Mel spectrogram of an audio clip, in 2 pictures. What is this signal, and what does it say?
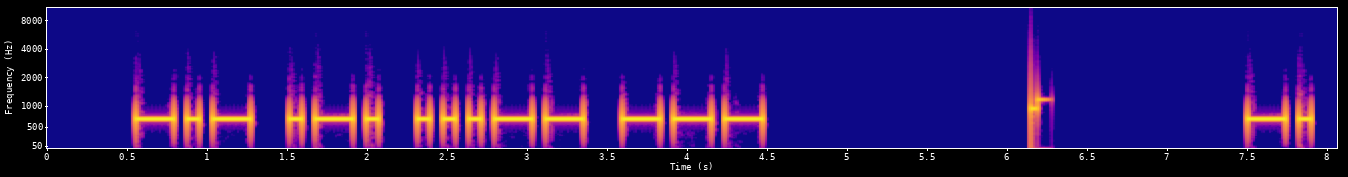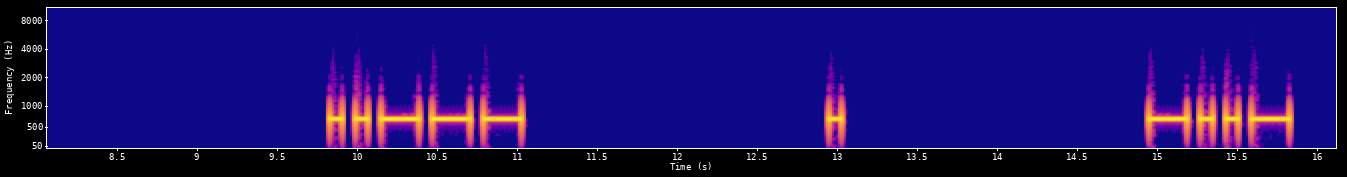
Morse code, heard as a keyed tone, about 15 wpm, spaced as for 6 wpm, 700 Hz. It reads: KR3O N2EX
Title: USA Call Signs - 4 Characters - 8x Character Spacing - 15wpm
